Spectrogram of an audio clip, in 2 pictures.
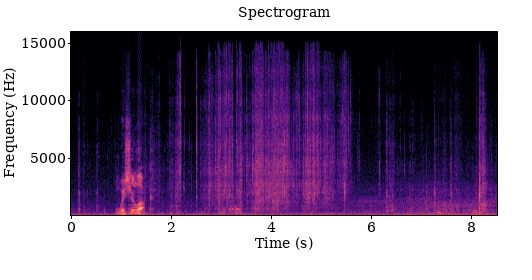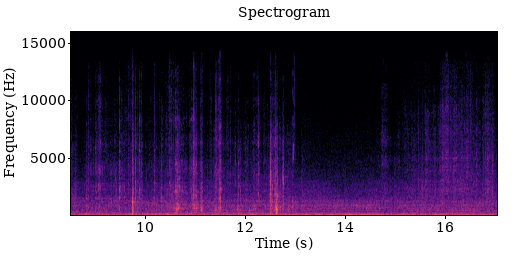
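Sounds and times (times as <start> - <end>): low steady hum: 0.0 - 17.0
crunching and chewing: 1.8 - 13.1.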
